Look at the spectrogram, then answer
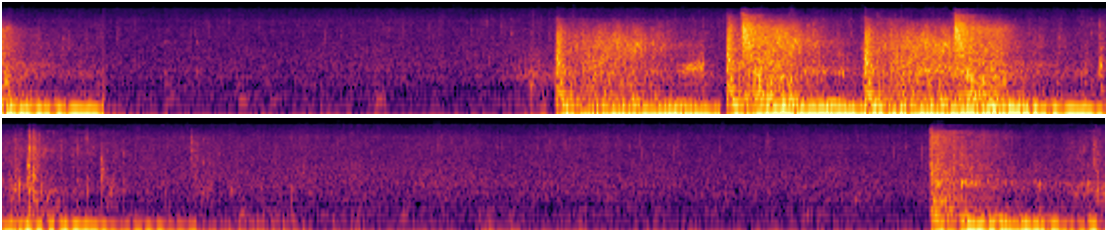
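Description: Fireballs exploding in the modded Minecraft game, heard as a few loud, rumbling booms in a burst mid-clip followed by a quieter stretch and another sudden blast at the end.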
